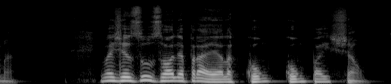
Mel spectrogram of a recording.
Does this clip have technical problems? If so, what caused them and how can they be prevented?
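Yes. The speech has two blocks of digital silence. One falls at 1.2 s, just before "olha para ela com", and lasts about 2 ms. The other falls at 2.68 s, just after "olha para ela com", and lasts about 0.5 ms. In each, the sound cuts out and back with no fade. Both are heard as ticks or dips. Keeping the output buffer filled on time, with a larger buffer if needed, prevents such dropouts.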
